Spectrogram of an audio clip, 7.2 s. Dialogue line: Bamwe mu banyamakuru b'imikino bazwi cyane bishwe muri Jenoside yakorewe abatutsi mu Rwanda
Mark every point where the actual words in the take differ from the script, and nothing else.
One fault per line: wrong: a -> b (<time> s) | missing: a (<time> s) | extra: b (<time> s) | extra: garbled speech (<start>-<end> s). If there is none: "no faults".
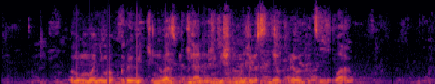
no faults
